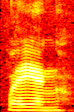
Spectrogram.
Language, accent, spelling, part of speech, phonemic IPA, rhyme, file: English, US, weighing, verb / adjective / noun, /ˈweɪ.ɪŋ/, -eɪɪŋ, En-us-weighing.ogg
- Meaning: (verb) present participle and gerund of weigh; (adjective) That weighs or burdens; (noun) The process by which something is weighed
